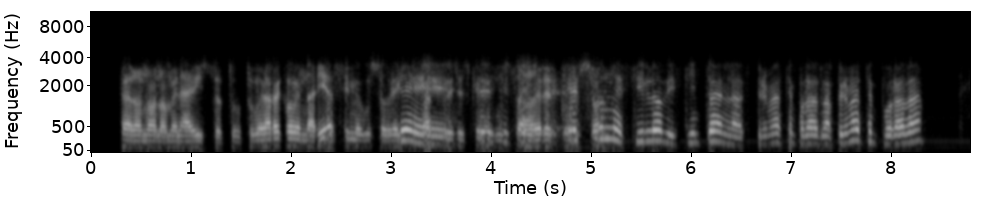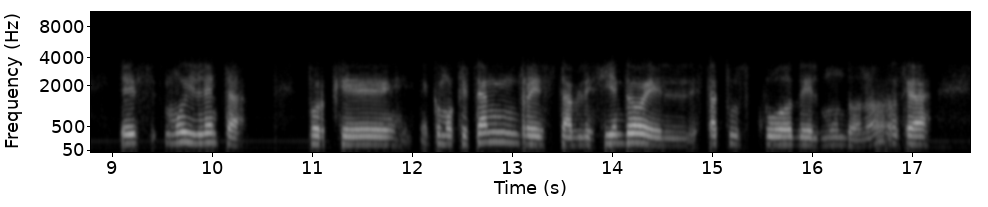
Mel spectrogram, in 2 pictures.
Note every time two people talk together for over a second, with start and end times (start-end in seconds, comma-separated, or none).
3.0-5.2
